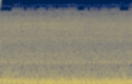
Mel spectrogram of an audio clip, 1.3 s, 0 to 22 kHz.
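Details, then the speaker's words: Subaru WRX STI with 12 psi boost tune, first drive after winter storage on old fuel, warming up before boost, light driving in rain: deep, even exhaust rumble over steady rain hiss, no misses or knocks; healthy. "oh it sounds so good this is another reason i didn't want to drive the rain is because you hear a lot of rain noise obviously"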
